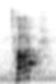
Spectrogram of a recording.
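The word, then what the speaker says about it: takk: Thank you is talk.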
